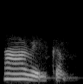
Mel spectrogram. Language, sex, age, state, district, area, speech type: Marathi, female, 45-60, Maharashtra, Ratnagiri, rural, conversation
